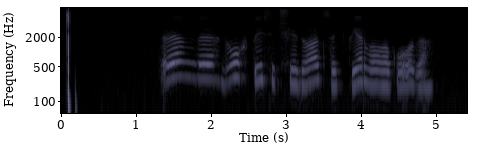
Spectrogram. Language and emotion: Russian, neutral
